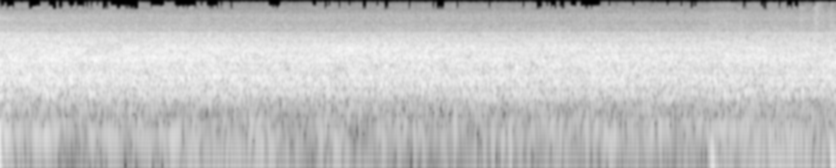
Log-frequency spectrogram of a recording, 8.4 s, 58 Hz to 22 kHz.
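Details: 1950s IEW Tara 16-inch vintage table fan with a DC series motor, running on low speed; a soft, even air rush with a faint low hum and no knocks or rubbing, so it runs smoothly.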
